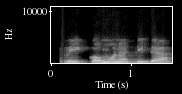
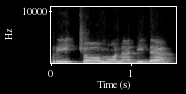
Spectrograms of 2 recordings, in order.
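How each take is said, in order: First: The 'cho' is said with a k sound. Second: The 'cho' is said without a k sound. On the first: The speaker calls it right. "itu dibaca trichomonadida" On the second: The speaker calls it wrong. "bukan trichomonadida"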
